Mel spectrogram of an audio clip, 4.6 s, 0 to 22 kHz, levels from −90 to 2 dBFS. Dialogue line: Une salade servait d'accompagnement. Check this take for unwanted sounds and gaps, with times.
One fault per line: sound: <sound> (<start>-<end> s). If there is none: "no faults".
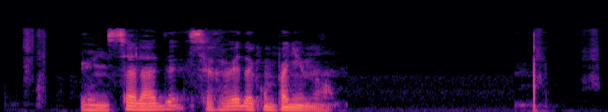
no faults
